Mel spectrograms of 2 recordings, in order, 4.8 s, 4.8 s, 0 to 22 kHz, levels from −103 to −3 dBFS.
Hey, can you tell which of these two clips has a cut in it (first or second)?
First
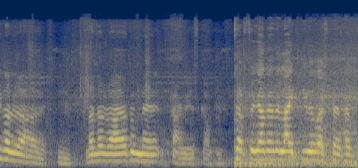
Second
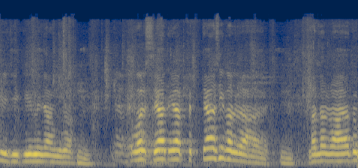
first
